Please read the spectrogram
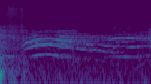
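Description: Near silence in a large room, with a faint high-pitched wavering vocal sound that rises and falls for about a second, starting about half a second in.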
